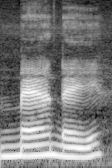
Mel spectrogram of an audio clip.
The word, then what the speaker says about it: Manet: I think you say monie before I meant Man nay if I said it wrong I want to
